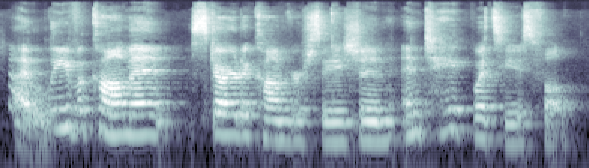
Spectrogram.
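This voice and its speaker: A woman host reading a personal essay aloud in an expressive, reflective storytelling way. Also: mid-range voice, normal speed, creaky. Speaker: host reading her mother's blog essays. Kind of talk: scripted essay read aloud. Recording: roomy, echoing voice recording.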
